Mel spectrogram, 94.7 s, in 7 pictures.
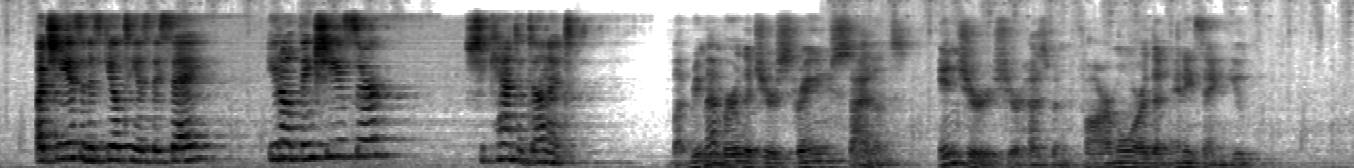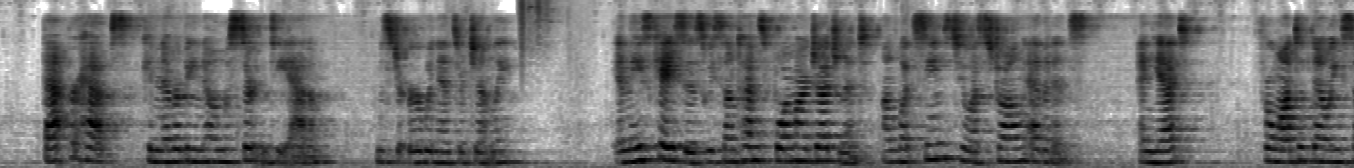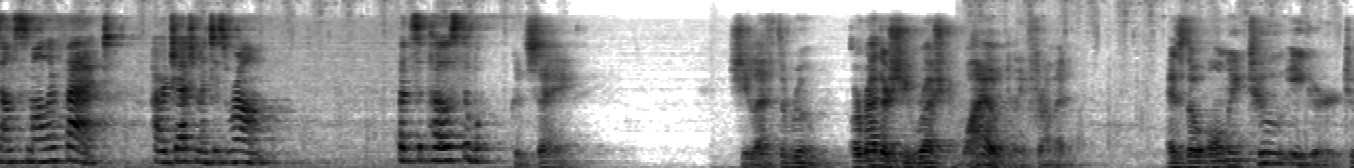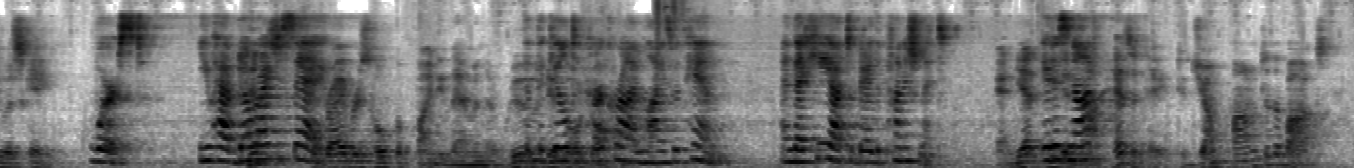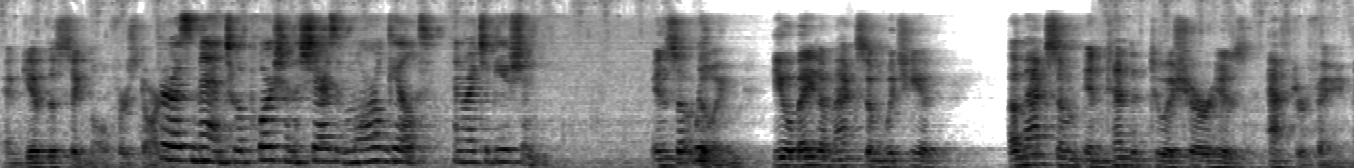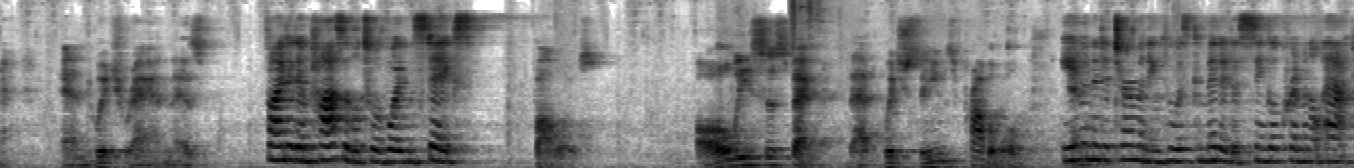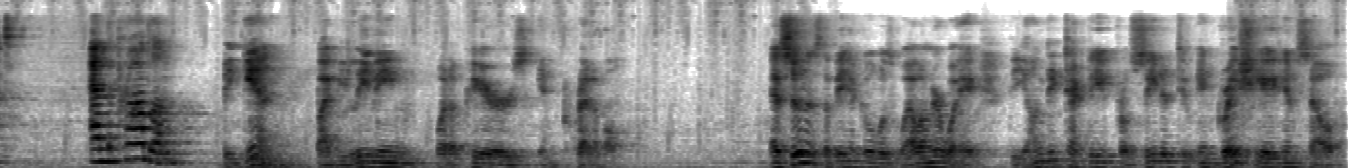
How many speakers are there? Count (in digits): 2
